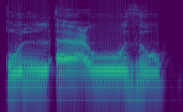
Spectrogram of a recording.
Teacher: فننطق الحرف ونتبعه بضمة هي واو قصيرة. لما أقول مثلا قل أعوذ، انظروا إلى الشفتين، قل أعوذ، صوت لو طولته لو مططته فسوف يتولد منه واو.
